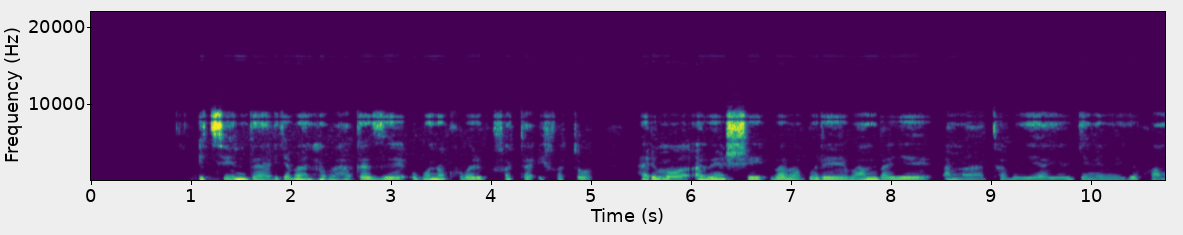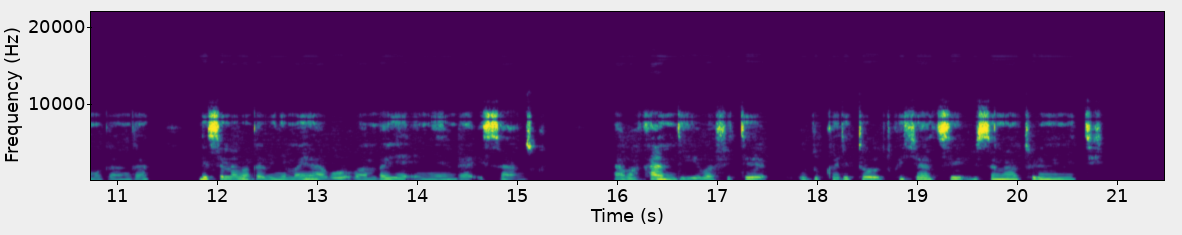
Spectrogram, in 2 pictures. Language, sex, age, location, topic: Kinyarwanda, female, 18-24, Kigali, health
